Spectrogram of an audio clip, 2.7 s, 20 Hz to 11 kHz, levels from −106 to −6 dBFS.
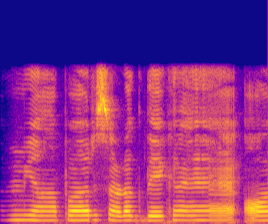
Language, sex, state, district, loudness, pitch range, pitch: Hindi, female, Haryana, Rohtak, -15 LUFS, 220-230 Hz, 225 Hz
